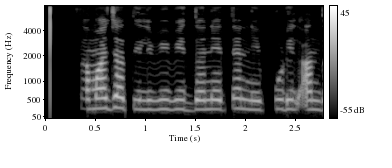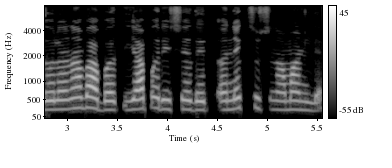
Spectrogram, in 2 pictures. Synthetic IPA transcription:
səmad͡zat̪iːlʋiʋid̪ʱənet̪janːiːpuɽiːlã̰nd̪olənababət̪japəɾiɕəd̪ʱet̪̚ənekɕut͡ɕnamaɳlja̰

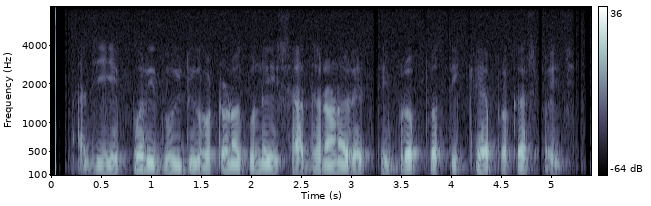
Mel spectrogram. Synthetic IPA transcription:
a̰d͡ʒiepɔɾid̪ujʈiɡʱɔʈɔɽ̃ɔkunejsad̪ʱaɾɔɽ̃ɔɾet̪ibɾɔpɾɔt̪ikɾijapɾɔkaspajt͡ʃʰi̥

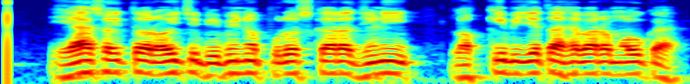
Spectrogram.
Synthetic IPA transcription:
eɦasɔɦit̪ɔɾɔɦit͡ʃʰibibʱinːɔpuɾɔskaɾɔd͡ʒiɽ̃i | lɔkːibid͡ʒet̪aɦeβaɾɔmɔwka

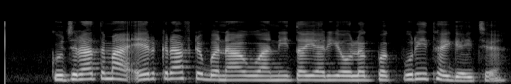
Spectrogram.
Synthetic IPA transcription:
ɡ̥ud͡ʒɾat̪mãʔeɾkɾafʈbənaʋːanit̪əjaɾioləɡ̚bʱəɡ̚puɾit̪ʰəiɡəit͡ʃʰḛ

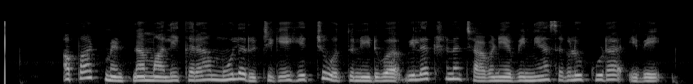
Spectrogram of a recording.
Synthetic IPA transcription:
ɐpaːɾʈme̞ɳʈnɐmaːlikɐɾɐmuːlɐɾut͡ʃiɡe̞ɦet͡ʃːuot̪ːuniːɽuʋɐʋilɐkʂɐɳɐt͡ʃaːʋɐɳijɐʋinjaːsɐɡɐɭukuːɽɐʔiʋe̞

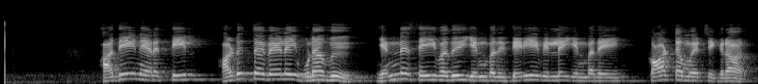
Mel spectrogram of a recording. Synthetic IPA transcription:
ɐðeːneːɾɐt̪ːɪlɐɽɯt̪ːɐʋeːlɐɪʊɳɐʋɯɛnːɐsɛjʋɐðɯɛnbɐðɯt̪ɛɾɪjɐʋɪlːɐɪɛnbɐðɐɪ | kaːʈːɐmʊjɐɾt͡ʃɪɣɪraːɾ

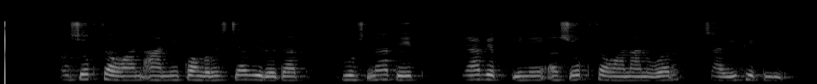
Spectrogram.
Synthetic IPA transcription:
əɕokt͡səʋanaɽ̃ikɔ̃ŋɡɾest͡ɕjaʋiɾod̪ʱat̪ | ɡʱoʂɳad̪et̪ː | jaʋjəkt̪ineʔəɕokt͡sʰəʋanãnʋəɾ | ɕaiːfekliː

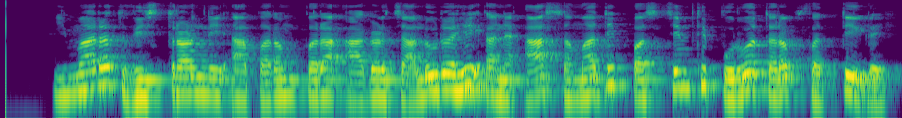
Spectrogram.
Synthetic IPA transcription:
imaɾət̪ʋist̪ɾəɳniʔapəɾəmpəɾaʔaɡəɭt͡ʃalũɾəɦiʔəneʔasəmad̪ʱipəst͡ʃimt̪ʰipuɾʋət̪əɾəfʋəd̪t̪iɡəi

